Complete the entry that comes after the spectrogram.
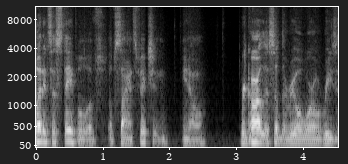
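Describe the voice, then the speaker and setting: Loudness swings widely as a man with a fairly low voice speaks at a moderate pace with ordinary pitch variation, on a very clean recording with a silent background. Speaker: streamer. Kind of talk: casual chat. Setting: live stream. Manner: halting.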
